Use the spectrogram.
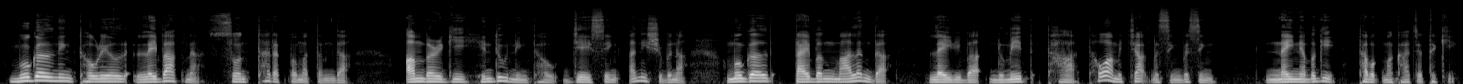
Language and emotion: Manipuri, neutral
